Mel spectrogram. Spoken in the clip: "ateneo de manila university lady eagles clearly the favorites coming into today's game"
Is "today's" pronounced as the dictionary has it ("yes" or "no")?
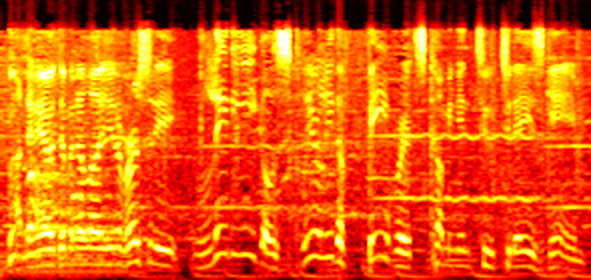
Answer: yes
